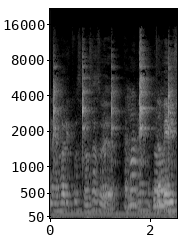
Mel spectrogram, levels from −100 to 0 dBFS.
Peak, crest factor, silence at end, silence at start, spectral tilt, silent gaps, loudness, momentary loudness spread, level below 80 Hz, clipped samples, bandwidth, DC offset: -16 dBFS; 26 dB; 0 s; 0 s; -2.5 dB/octave; none; -40 LUFS; 12 LU; -66 dBFS; under 0.1%; 15.5 kHz; under 0.1%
